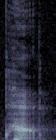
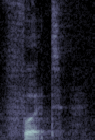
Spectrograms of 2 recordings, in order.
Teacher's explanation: the sound P changed to an F sound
